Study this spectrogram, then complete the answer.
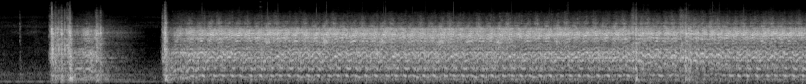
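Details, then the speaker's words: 1980 BMW 528i (E12) that sat about 8 years since 2017, on a plug-in battery charger with fuel sprayed in: a few clicks, then steady cranking that never fires; it turns over fine and the fuel system is suspected (no fuel delivery). "Everything's spinning good on the front of the engine. So we got to figure out the fuel system."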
